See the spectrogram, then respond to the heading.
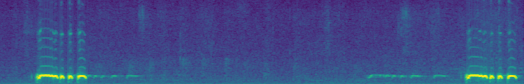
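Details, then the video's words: Wild zebra dove, local bird in breeding condition, cooing its manggung song: a loud rolled phrase, a soft level trailing note, a quiet gap, then more soft cooing leading into another loud rolling phrase. "Suara anggungan perkutut lokal alam liar sedang birahi"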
